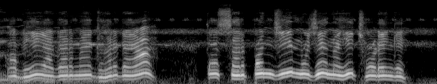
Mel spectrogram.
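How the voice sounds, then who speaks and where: A cartoonish character voice squeaks along at an extremely high pitch. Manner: timid, anxious.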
